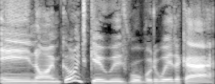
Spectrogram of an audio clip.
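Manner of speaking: put-on Australian-accented voice. Picking a winner for a fight, announcing the choice in an Aussie voice. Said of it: "I have to use my uh, Aussie voice here".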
